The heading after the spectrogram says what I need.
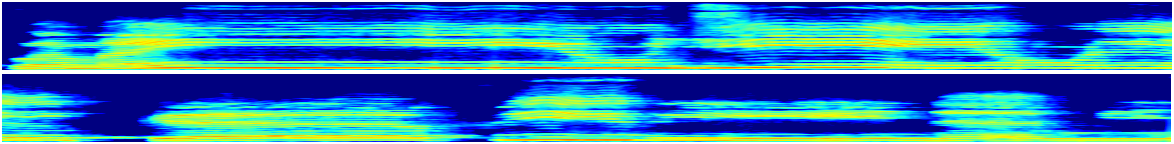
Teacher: Idgham ma'al gunnah juga 2 harakat dengung. Faman ya dia tak bunyi nun dah, dia bunyi ya.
